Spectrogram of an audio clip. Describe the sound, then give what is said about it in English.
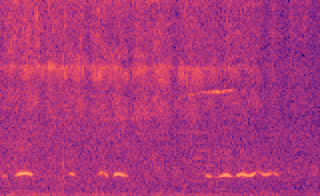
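A feeble, breathy mouth whistle, a bike messenger's attempted warning whistle: a few thin, wavering tones in short bursts, ending in a longer warbling attempt, over low background rumble with no talking. “which is ridiculous considering I can't really whistle.”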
